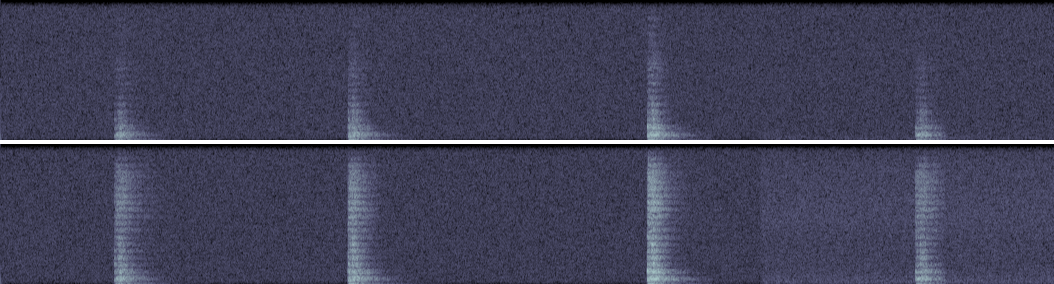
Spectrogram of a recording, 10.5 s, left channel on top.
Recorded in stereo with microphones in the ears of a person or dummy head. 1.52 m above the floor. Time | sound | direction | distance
1.1 | knocking | 80° right | ?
